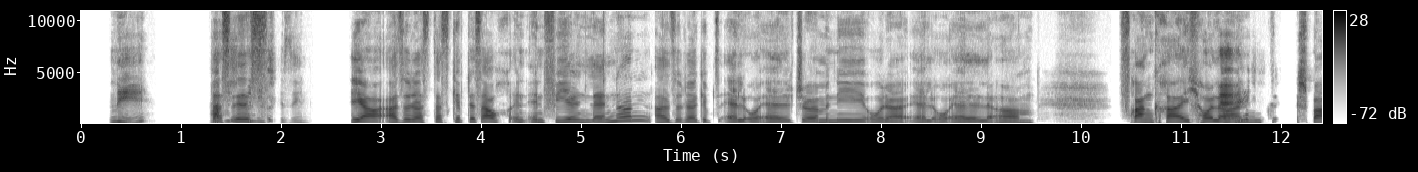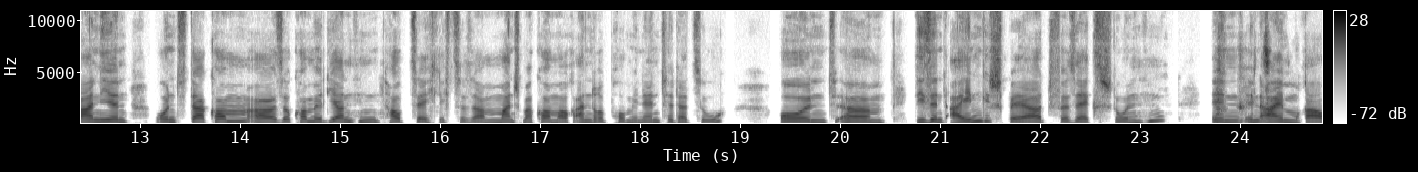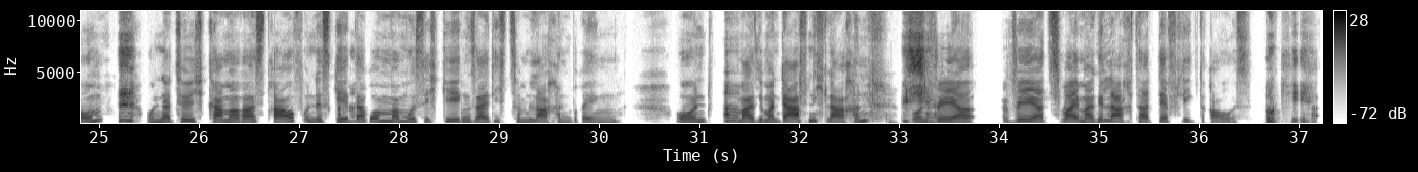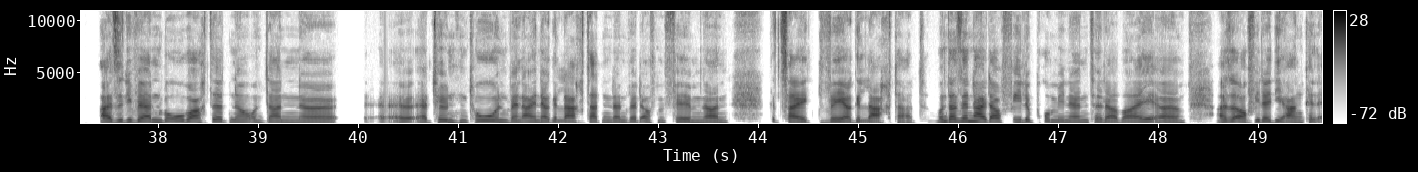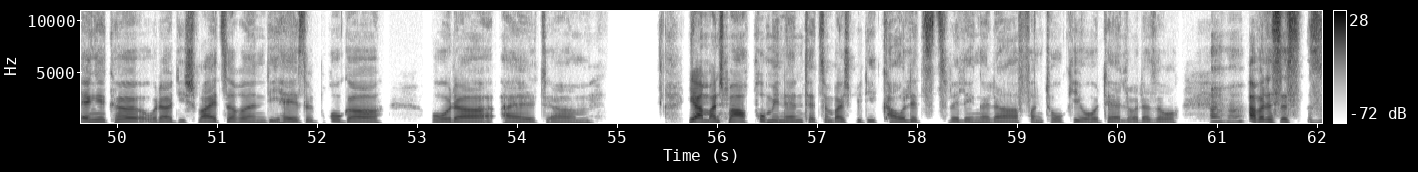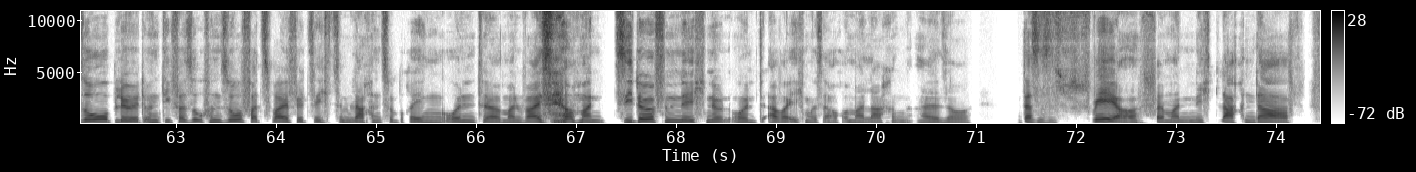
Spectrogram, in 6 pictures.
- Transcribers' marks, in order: chuckle; laughing while speaking: "Ja"; stressed: "so"; laughing while speaking: "weiß ja"
- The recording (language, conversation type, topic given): German, unstructured, Welcher Film hat dich zuletzt richtig zum Lachen gebracht?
